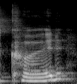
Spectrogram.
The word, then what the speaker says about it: could: Also, notice there's an L in these words, but that L is totally silent. You don't hear it at all. Could, would, should.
